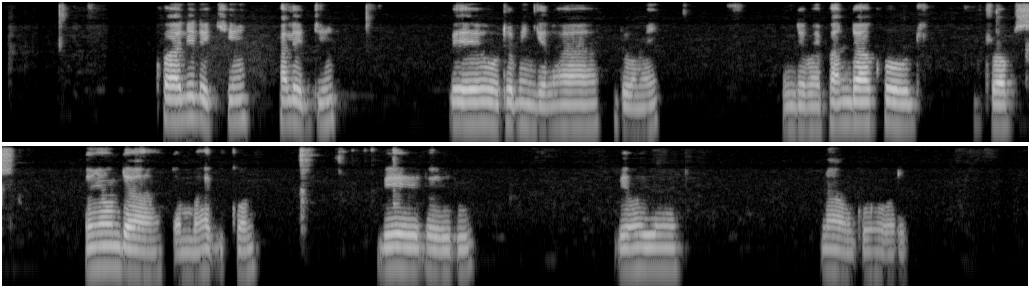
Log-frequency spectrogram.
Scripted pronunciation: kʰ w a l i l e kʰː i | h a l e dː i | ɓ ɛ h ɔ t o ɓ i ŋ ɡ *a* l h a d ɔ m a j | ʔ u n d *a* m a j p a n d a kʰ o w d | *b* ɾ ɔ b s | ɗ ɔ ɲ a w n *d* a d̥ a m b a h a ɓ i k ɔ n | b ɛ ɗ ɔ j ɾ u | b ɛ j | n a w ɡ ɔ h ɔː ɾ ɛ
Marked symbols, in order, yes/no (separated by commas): no, no, no, yes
